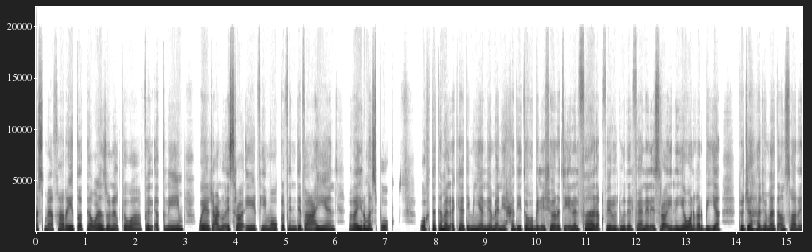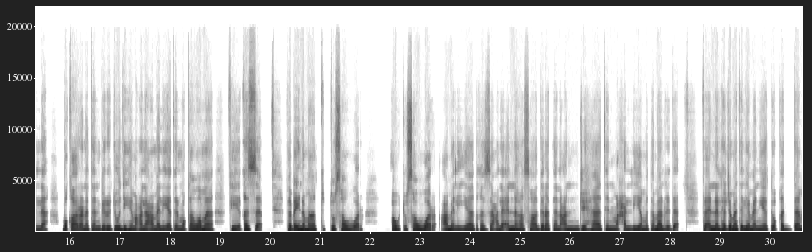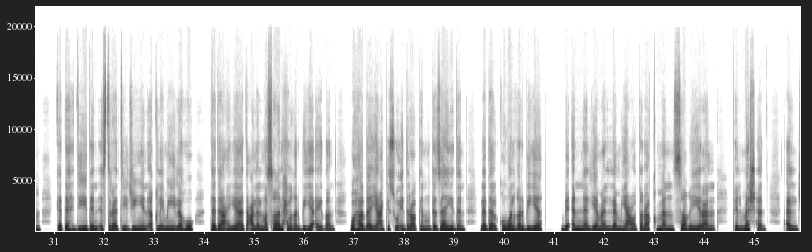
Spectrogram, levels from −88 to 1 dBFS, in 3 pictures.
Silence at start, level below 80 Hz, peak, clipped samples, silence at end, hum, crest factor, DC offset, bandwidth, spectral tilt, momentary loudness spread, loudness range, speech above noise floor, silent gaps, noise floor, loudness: 0 s; -66 dBFS; -6 dBFS; under 0.1%; 0.05 s; none; 14 dB; under 0.1%; 15 kHz; -7 dB/octave; 6 LU; 1 LU; 34 dB; none; -54 dBFS; -21 LUFS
